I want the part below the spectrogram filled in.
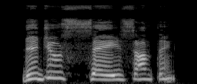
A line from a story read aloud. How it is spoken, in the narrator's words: Howell croaked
